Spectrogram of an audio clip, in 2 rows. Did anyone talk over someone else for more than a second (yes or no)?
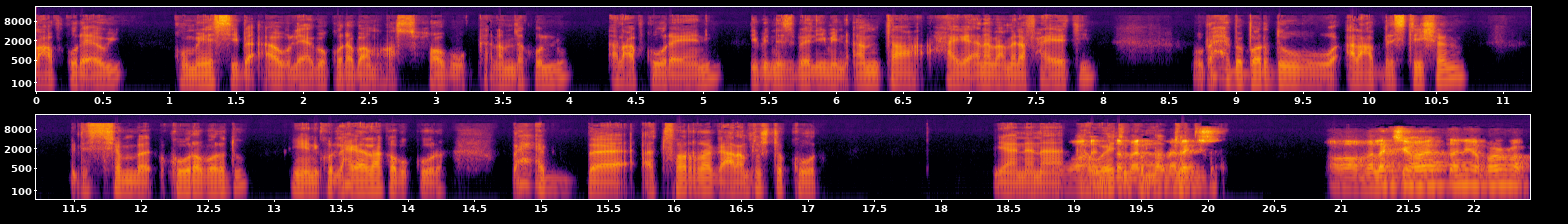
yes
